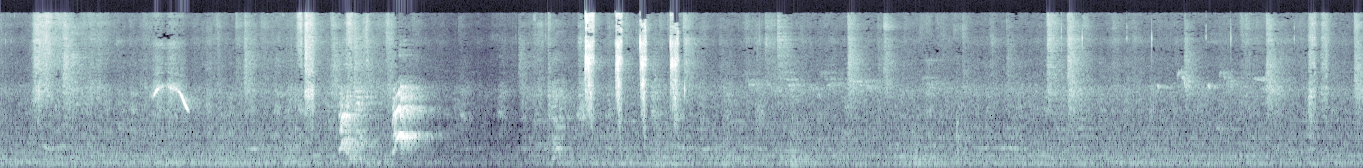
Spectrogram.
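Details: A one-year-old female German Shepherd gives a few short, sharp barks mixed with brief high whines, then falls quiet.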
